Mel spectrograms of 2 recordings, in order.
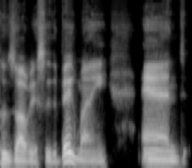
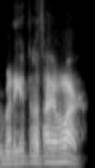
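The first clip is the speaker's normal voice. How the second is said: mock urgent police-style voice, pitch rising; 6 semitones higher than usual. Retelling how police stormed in and screamed at everyone: imitating police screaming. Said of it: "as they start screaming".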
